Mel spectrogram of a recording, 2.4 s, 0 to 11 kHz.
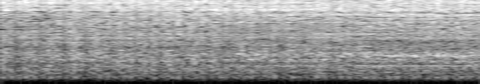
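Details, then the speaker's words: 2003 Honda Accord V6 whose VTEC hasn't engaged since it was acquired, heard under the hood with no coolant leaks seen. A soft, even hum with a light hiss and no ticks or stumbles: the engine idles smoothly. "So far everything seems good under the hood. I can't really see any water leaking out of the coolant system, and it's idling smooth."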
